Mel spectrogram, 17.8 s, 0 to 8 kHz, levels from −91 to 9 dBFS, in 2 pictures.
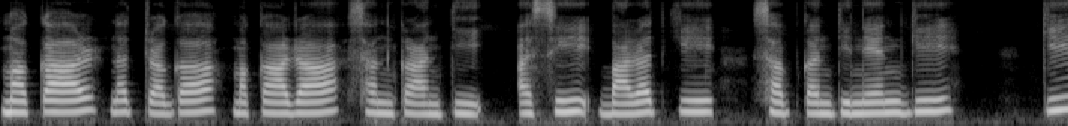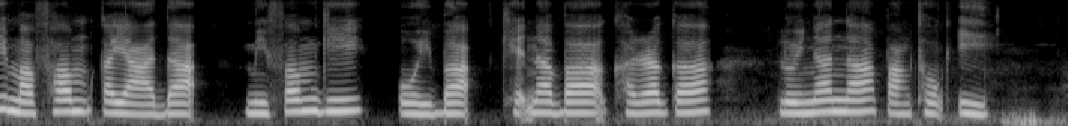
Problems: background sounds at intervals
